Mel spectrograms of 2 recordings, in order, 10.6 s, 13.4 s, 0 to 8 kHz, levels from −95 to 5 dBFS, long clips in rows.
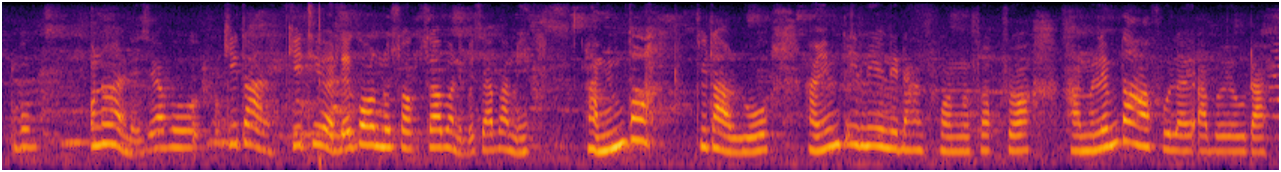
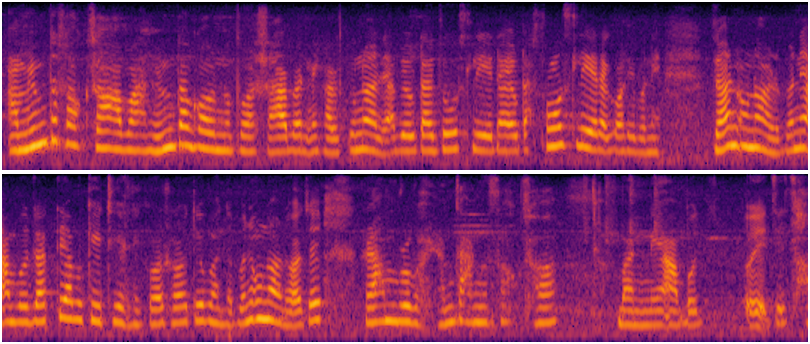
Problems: background sounds at intervals, continuous background conversations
